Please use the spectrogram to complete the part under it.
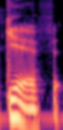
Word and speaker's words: GIF: It's GIF. The first word is graphics, interchange format, graphics, hard G, GIF.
